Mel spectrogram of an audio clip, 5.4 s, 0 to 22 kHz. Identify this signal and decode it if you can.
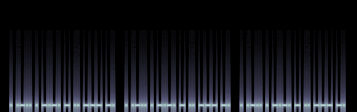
Morse code, heard as a keyed tone, about 46 wpm, 250 Hz. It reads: ELECTION ELECTION ELECTION
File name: morse / morse-training-50WPM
